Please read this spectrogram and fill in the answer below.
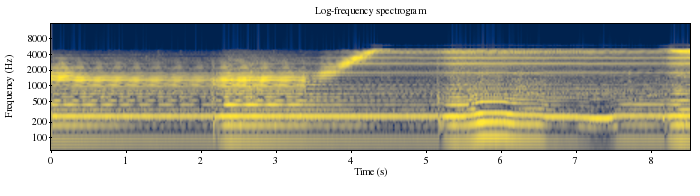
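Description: Analog synthesizer drone held on one key while a panel knob is turned: the tone brightens in a rising sweep a few seconds in and stays bright. Past the middle the pitch wobbles up and down, then briefly drops to a lower note near the end.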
